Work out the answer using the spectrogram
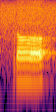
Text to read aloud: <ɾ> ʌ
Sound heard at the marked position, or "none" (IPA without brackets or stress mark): ɾ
